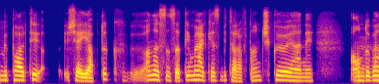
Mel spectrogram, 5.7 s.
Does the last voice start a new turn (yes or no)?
no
